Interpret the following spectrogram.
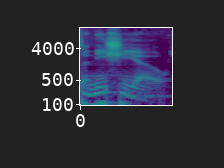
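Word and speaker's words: Senecio: color to her kitchen CIO can also be pronounced cicio cicio siio cicio s e ne e c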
